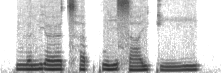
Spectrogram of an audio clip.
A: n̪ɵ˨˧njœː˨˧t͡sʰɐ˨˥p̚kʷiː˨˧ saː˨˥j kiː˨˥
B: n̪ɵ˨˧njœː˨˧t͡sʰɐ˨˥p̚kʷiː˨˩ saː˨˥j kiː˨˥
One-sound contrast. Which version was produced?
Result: A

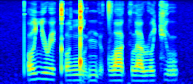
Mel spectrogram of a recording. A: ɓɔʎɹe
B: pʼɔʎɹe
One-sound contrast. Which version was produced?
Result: B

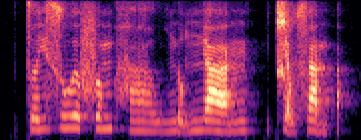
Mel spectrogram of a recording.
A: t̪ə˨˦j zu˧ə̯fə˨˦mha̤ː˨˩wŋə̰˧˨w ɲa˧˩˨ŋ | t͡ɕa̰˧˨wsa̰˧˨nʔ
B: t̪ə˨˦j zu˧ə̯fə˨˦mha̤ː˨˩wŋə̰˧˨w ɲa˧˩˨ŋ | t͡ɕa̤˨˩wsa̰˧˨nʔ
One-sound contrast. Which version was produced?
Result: A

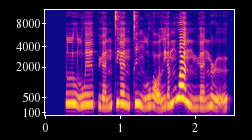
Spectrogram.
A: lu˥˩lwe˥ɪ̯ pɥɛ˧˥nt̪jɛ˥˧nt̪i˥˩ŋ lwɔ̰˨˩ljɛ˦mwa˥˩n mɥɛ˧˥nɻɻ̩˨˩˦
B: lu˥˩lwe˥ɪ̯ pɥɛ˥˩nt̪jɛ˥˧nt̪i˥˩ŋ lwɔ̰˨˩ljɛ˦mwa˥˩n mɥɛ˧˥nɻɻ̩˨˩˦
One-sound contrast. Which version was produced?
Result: A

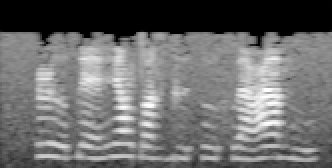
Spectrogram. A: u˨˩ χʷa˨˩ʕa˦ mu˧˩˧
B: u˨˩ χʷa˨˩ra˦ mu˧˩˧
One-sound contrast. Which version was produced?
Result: A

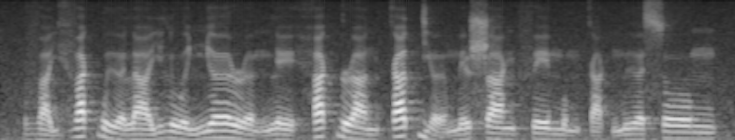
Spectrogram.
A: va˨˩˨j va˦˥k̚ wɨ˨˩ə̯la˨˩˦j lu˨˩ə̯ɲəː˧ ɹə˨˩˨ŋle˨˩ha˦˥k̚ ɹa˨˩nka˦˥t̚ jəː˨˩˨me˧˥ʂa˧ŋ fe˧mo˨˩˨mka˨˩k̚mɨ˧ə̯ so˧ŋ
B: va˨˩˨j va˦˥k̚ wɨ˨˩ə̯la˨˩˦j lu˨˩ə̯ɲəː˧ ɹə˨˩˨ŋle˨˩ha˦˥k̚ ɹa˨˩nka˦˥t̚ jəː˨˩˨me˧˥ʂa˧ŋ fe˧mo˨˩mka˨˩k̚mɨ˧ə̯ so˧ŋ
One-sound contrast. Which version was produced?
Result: B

